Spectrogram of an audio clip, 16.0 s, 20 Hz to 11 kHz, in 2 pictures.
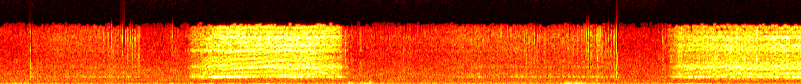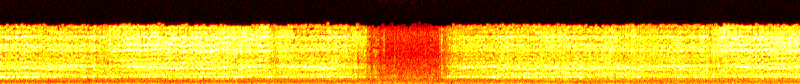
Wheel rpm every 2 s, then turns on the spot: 10, 80, 30, 70, 160, 120, 110, 160.
4-6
